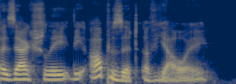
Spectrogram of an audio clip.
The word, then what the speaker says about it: Yahweh: God's name is pronounced Yahweh all vowels if you were to spell it phonetically it would be i a o u e i Yahweh emphasis on the second there's no heavy H is not yahu or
